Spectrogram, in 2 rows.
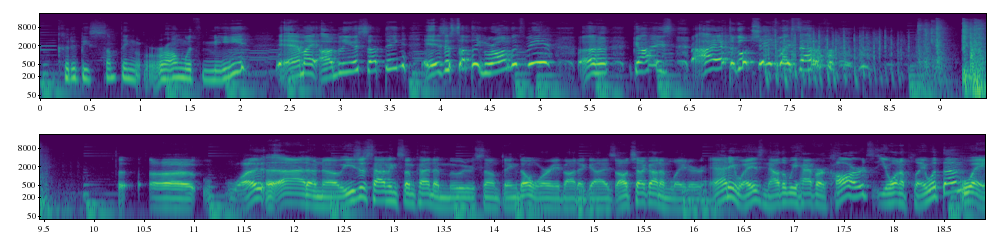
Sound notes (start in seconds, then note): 9.5 door slams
